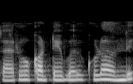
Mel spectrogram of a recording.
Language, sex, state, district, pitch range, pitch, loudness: Telugu, female, Andhra Pradesh, Guntur, 205-220 Hz, 215 Hz, -17 LUFS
